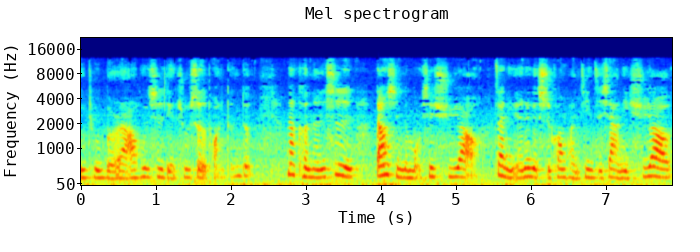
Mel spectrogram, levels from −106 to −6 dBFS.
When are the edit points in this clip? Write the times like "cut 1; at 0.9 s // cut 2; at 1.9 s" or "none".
none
